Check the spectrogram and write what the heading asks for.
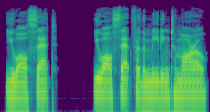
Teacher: to show it's a question, we can use a rising intonation at the end to indicate it's a question.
